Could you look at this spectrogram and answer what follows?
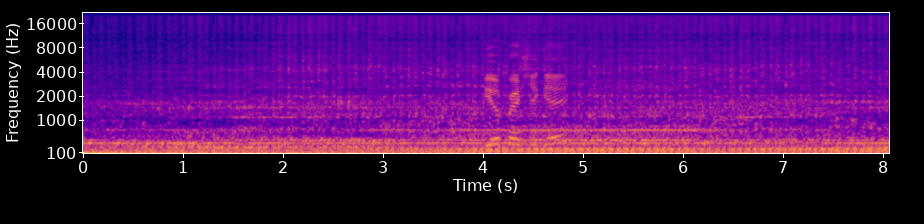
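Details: Nissan S13 on E85 after a cold start, on jack stands: steady, even idle around 700–800 rpm with no knocks or misses, and fuel pressure, oil pressure and temperatures all good; normal healthy idle.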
